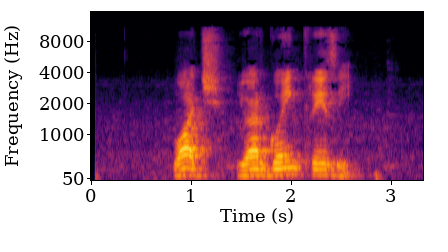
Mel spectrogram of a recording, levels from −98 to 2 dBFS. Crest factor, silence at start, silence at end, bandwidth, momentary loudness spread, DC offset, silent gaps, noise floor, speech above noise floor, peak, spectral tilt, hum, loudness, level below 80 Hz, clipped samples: 18 dB; 0.8 s; 0.45 s; 11 kHz; 13 LU; under 0.1%; none; -56 dBFS; 40 dB; -2 dBFS; -6 dB/octave; none; -17 LUFS; -54 dBFS; under 0.1%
